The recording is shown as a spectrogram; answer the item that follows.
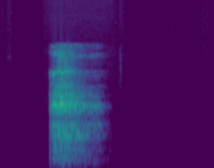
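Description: A person's short breath, about half a second long, fading away.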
